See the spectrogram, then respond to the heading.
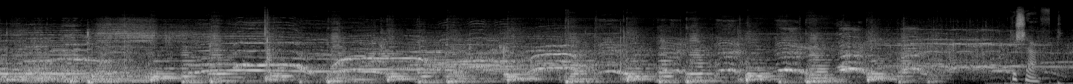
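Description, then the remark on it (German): An audience cheers loudly and continuously after a hip-hop dance medley that blends classical music and hip-hop, with many overlapping shouts and whoops rising and falling over a steady roar of voices for about ten seconds. “Die Erleichterung ist den Hip-Hopperinnen anzusehen und das Publikum ist begeistert vom ersten Teil.”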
